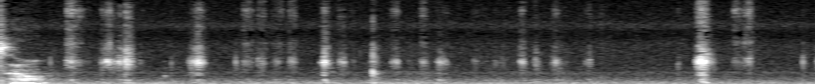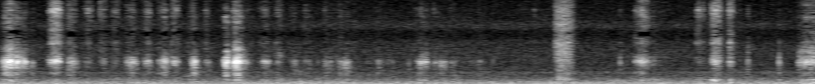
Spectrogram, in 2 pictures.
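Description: A brush dabs and taps softly on paper.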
